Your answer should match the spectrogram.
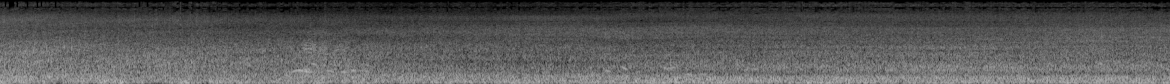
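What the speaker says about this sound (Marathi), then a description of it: "जो पडतो धबधबा तो देखील आकर्षक वाटतो." A waterfall at Malgund in the Konkan, flowing low for lack of rain, gives a steady, even rush of falling water, constant and moderately loud, with no break across the whole stretch.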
